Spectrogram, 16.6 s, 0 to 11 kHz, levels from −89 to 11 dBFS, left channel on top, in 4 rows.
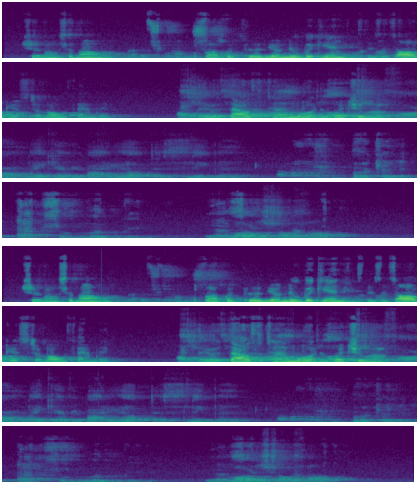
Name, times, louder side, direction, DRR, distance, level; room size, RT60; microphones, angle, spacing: voice 1, 0.2-1.1 2.0-5.2 6.2-8.0, right 3 dB, 80° right, 12 dB, 1.2 m, -24 dB
voice 2, 1.2-2.4 3.1-4.6 11.0-13.8 14.5-15.7, left 2 dB, 55° left, 8 dB, 5.0 m, -46 dB
voice 3, 5.9-10.7 14.7-15.7, equal, 25° right, 5 dB, 7.5 m, -37 dB
28.5 x 28.5 x 5.8 m, 0.87 s
head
